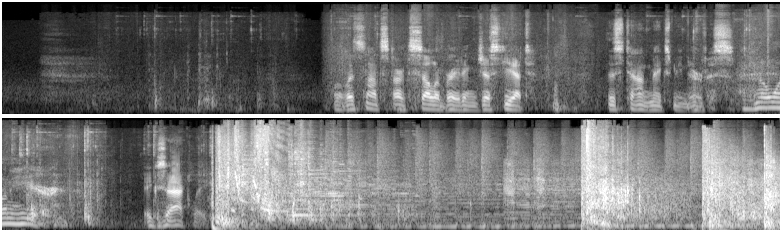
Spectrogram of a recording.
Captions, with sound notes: Well, let's not start celebrating just yet. This town makes me nervous. There's no one here. Exactly [gunshot] [gunshots]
